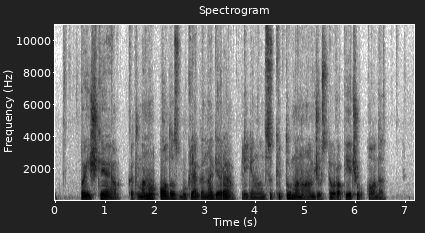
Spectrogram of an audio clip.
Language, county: Lithuanian, Alytus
